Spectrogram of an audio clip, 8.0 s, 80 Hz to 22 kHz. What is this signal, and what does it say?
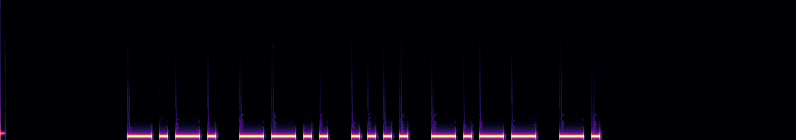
Morse code, heard as a keyed tone, about 15 wpm, 700 Hz. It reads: CZHYN
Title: Code Groups - 5 Letters - 15wpm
